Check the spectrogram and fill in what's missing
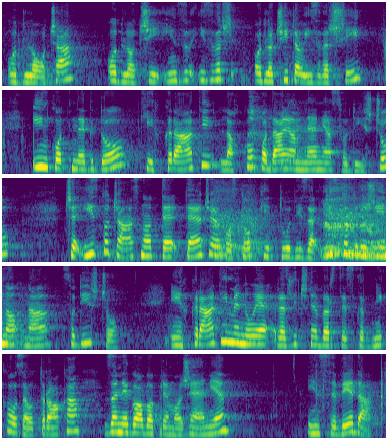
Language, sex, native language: Slovenian, female, Slovenian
